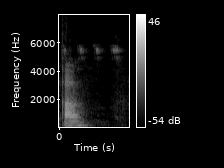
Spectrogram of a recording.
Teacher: कहां से निकल रही है हमारे कंठ से अगला है आ आ का उच्चारण करने में भी ध्वनि जो है हमारे कंठ से निकलती है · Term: कंठ वर्ण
